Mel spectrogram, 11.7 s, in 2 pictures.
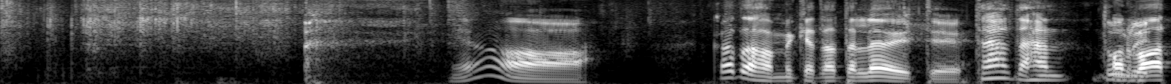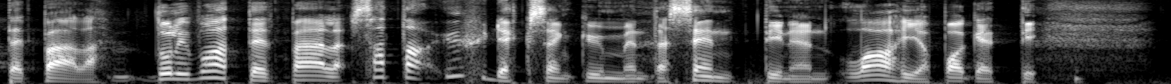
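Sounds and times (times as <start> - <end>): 
paper crumpling: 0.0 - 3.5
speech: 2.2 - 3.0, 3.6 - 11.4.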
